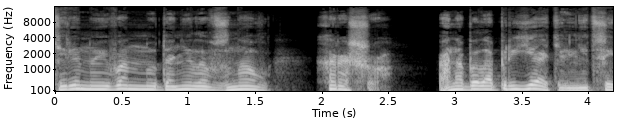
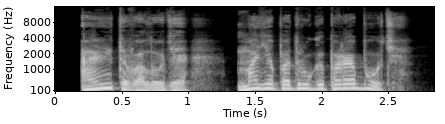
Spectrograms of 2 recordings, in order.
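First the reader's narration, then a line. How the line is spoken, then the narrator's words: Plain. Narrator (Russian): сказала Екатерина Ивановна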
